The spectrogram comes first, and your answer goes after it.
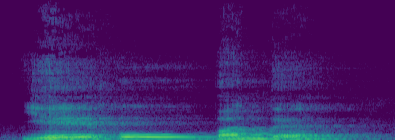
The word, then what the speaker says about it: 여호와: 그래서 여호와라는 단어는 성경사전을 보면 예호바인데, 우리 성경을 기록하신 어르신들이 좀 번역을 부드러운 발음으로 해서 여호와 이렇게 바꿨어요. 전 그게 좋다고 봅니다. 예호바는 좀 딱딱해요.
